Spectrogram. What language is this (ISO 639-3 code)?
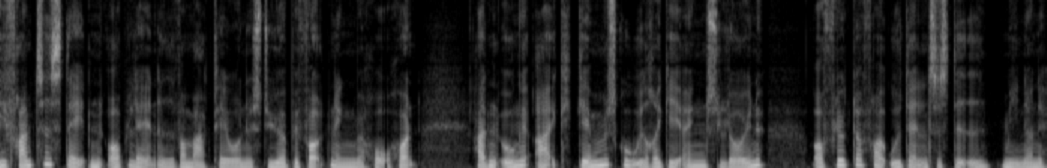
dan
